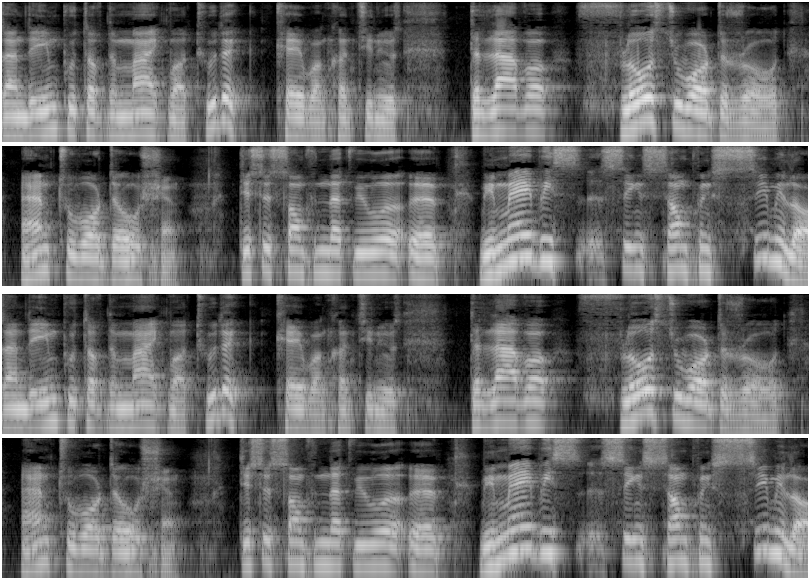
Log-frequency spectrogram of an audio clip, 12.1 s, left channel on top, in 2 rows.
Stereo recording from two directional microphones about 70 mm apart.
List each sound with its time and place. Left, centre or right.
0.0 s speech: left
6.8 s speech: left
7.8 s speech: left
9.7 s speech: centre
